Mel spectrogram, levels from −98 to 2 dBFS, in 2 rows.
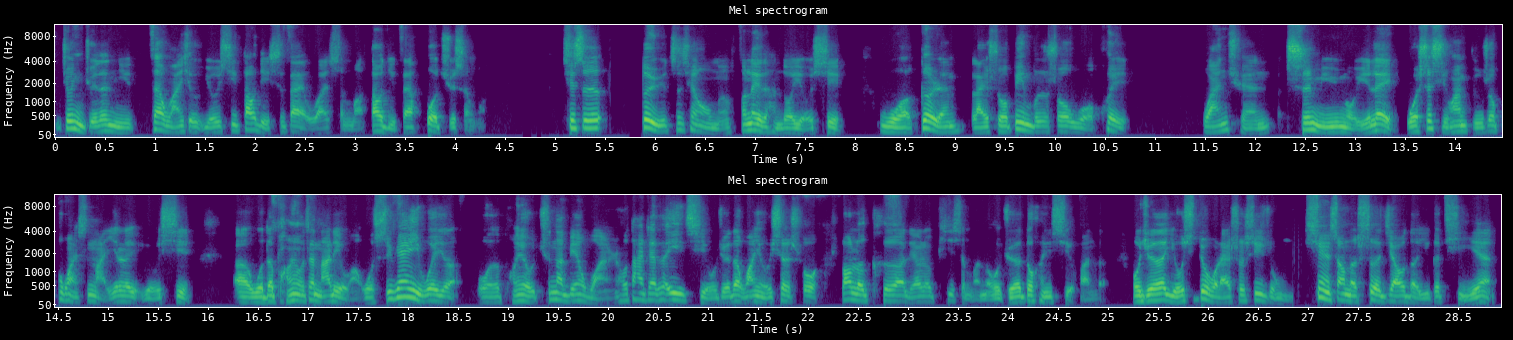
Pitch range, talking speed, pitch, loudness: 105-140 Hz, 315 characters per minute, 115 Hz, -30 LUFS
